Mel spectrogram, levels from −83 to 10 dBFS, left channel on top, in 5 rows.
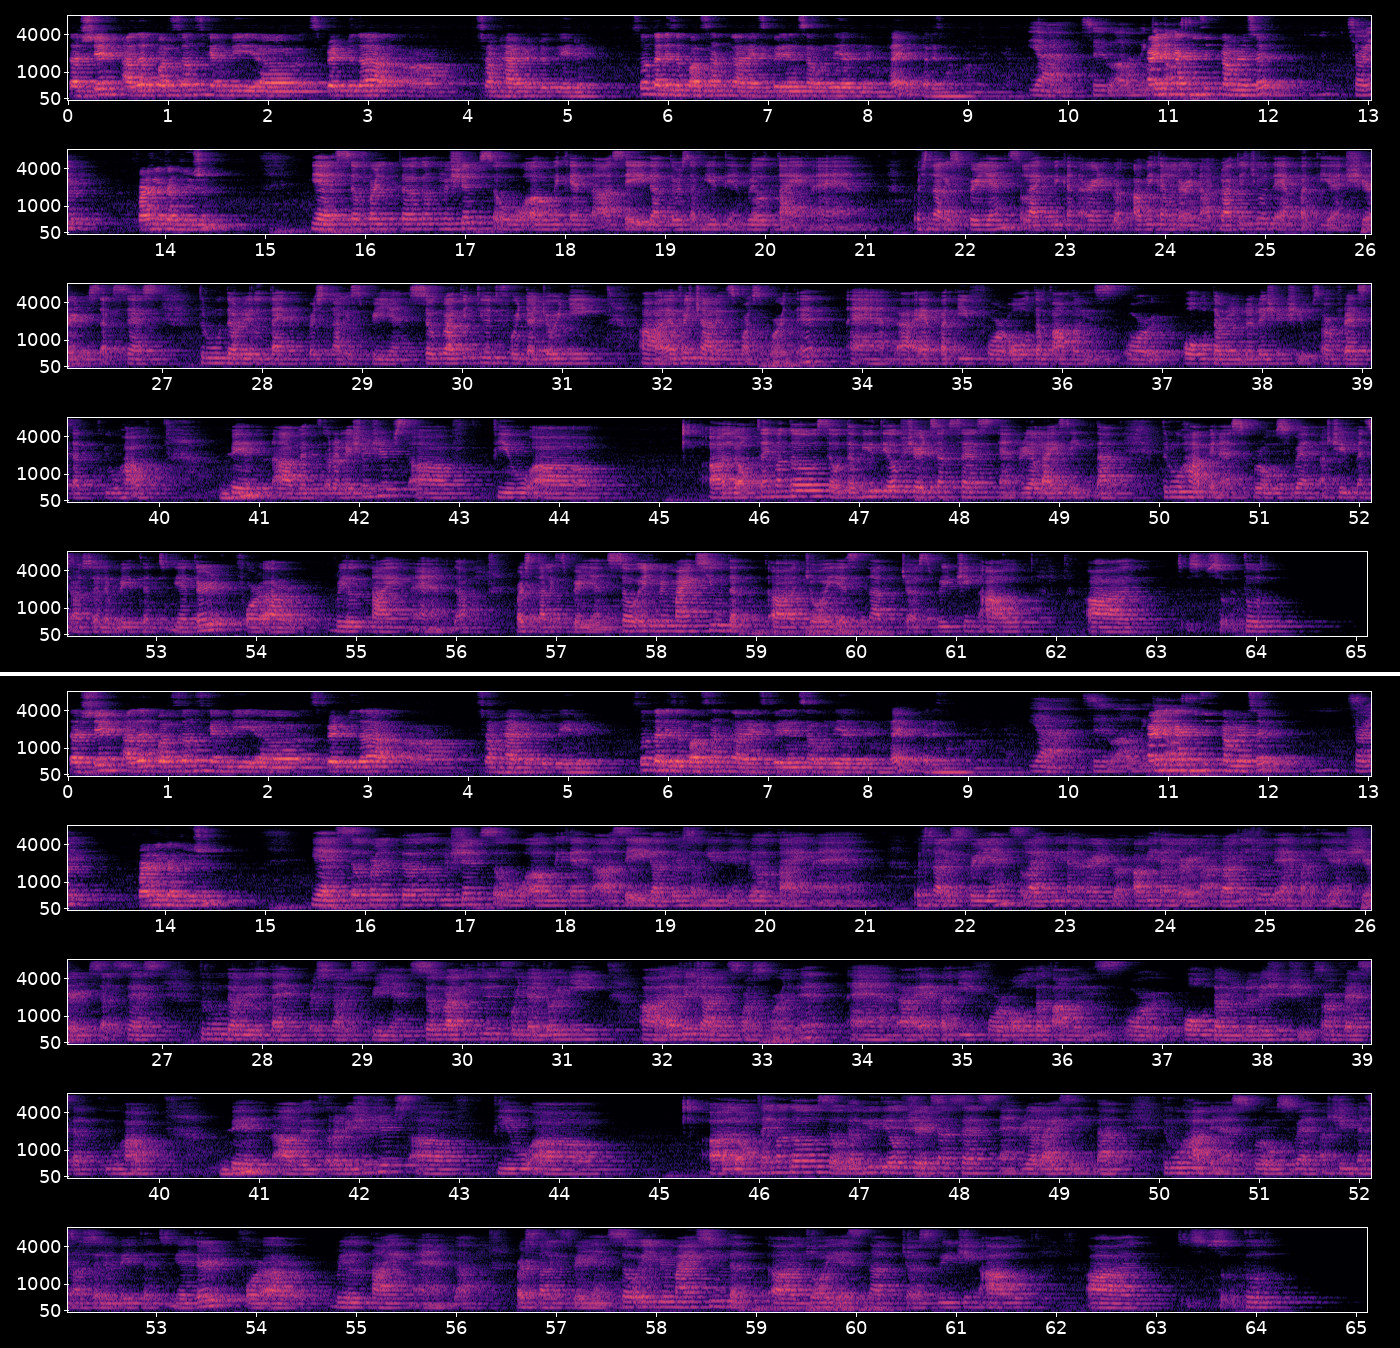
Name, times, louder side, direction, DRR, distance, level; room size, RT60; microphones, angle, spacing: voice 1, 0.0-3.8 4.2-5.2 5.7-9.0 10.8-12.0 13.7-14.5 40.6-40.9, left 1 dB, 40° left, -2 dB, 2.2 m, -26 dB
voice 2, 9.6-11.1 12.4-13.1 15.0-33.5 33.8-43.1 43.3-44.4 45.5-54.4 54.7-62.0 62.3-62.8 63.3-64.1, left 2 dB, 80° left, 0 dB, 2.0 m, -32 dB
15.0 x 9.7 x 2.4 m, 1.1 s
head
